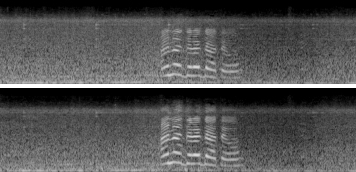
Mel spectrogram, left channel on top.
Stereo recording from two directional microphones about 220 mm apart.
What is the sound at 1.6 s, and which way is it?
Speech, 20° right (ahead or behind).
